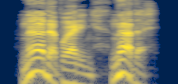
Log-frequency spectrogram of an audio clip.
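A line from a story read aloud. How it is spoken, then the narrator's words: Tired reply. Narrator (Russian): устало ответил Лео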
